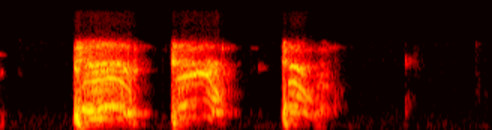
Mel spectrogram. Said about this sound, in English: I'm getting ready to cough. Excuse me.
